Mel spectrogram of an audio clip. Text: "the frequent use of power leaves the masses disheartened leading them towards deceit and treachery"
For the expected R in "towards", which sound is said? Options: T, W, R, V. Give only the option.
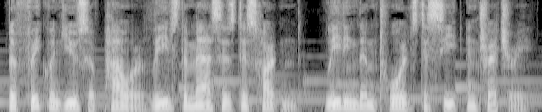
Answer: R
